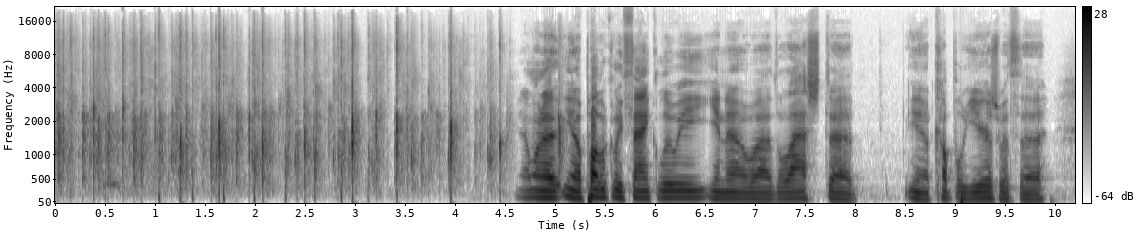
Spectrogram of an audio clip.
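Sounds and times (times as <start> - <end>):
applause: 0.0 - 5.2
speech: 4.6 - 10.0.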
